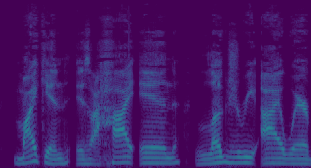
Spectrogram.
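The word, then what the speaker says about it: Mykyn: That's spelled M Y K Y N. Mikin is a high-end luxury eyewear brand focused on quality, craftsmanship, and timeless style.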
